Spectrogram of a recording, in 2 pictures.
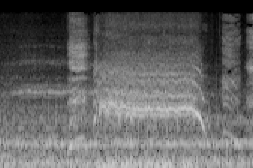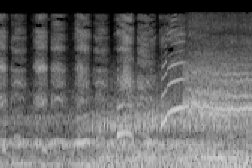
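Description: A high-pitched voice squealing twice, each squeal held for a second or more and dropping off at the end, with quick clicking sounds between the two.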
